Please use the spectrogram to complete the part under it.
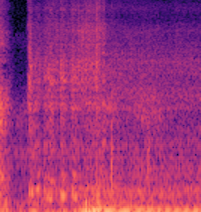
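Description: A Scion xB engine starts up after a new drive belt install: a brief cranking whir gives way to a loud, steady idle with no belt squeal, close by.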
